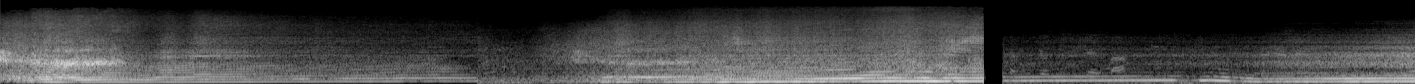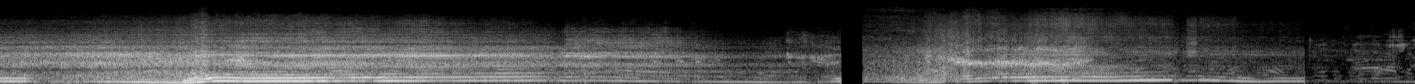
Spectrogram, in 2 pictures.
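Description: A BMW E46 rally car's engine, revved hard and run up through the gears, its pitch climbing and dropping sharply with each gear change and lift. The sound comes in three stretches with abrupt cuts about ten and twenty-three seconds in.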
